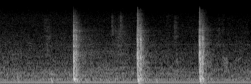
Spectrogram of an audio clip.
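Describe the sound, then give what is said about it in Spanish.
Three sharp wooden hammer knocks struck by the capataz on the procession float of the Virgen de la Estrella, at a steady, deliberate pace, each a crisp impact, with a low constant hum underneath and no talking. “Va a tocar martillo”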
